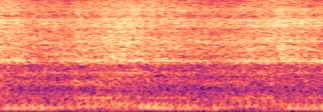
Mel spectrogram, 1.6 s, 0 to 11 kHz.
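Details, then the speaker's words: Bajaj Pulsar 150 BS4 motorcycle engine running steadily with a constant high buzzing, rattly whirr over the motor, caused by a worn, damaged scissor gear. "তো ওই গাড়িটার ইঞ্জিনে আওয়াজ হচ্ছে ঝাঁঝা করে। তো সিজার গিয়ারটা নষ্ট হয়ে গেছে বলে আওয়াজটা হচ্ছে।"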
